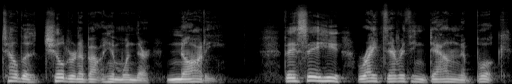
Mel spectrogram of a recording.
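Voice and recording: Pitch moves in an ordinary way as a text is read aloud in a natural voice.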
